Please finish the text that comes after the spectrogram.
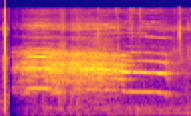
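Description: A rooster named Wakwak crows loudly and close by, one long drawn-out call that trails off, after a brief knock at the start.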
